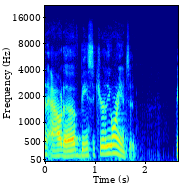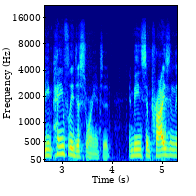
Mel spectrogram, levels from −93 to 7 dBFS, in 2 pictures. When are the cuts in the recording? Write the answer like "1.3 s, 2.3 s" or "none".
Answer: none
